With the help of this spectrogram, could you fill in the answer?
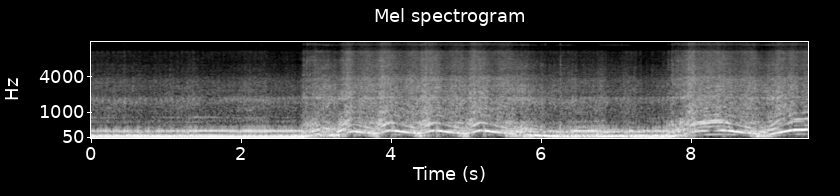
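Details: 1985 Honda CB1100F four stored about 20 years, after carb clean and fresh fuel, air filter refitted: steady even idle, then clean rising and falling revs with no stumble or popping; much better with filter in.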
